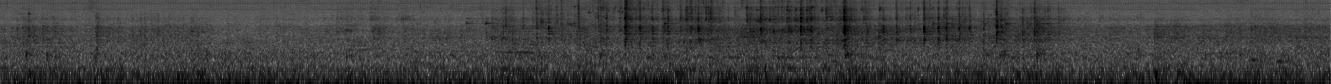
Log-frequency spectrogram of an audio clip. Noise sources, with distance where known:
background noise

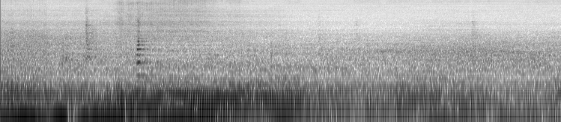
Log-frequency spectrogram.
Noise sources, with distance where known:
engine of unclear size, near
car horn, near

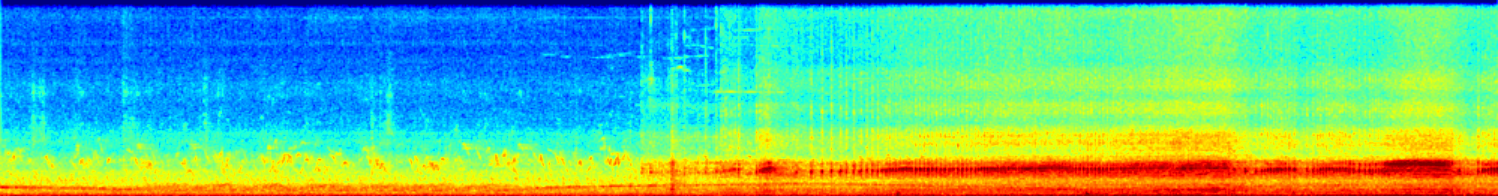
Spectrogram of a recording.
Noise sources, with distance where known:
chainsaw

